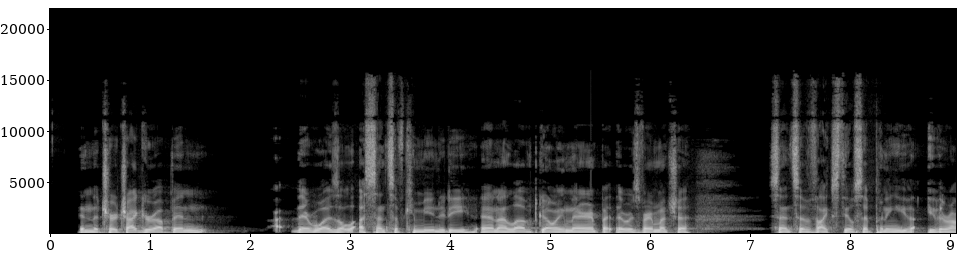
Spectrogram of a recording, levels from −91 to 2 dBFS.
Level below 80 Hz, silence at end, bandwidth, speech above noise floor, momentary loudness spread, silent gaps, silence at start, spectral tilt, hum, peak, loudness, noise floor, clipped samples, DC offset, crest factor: -42 dBFS; 0 s; 16 kHz; 42 dB; 5 LU; none; 0.3 s; -6 dB/octave; none; -4 dBFS; -21 LUFS; -63 dBFS; under 0.1%; under 0.1%; 18 dB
